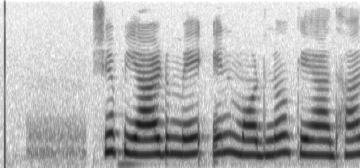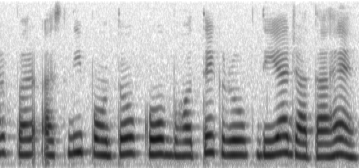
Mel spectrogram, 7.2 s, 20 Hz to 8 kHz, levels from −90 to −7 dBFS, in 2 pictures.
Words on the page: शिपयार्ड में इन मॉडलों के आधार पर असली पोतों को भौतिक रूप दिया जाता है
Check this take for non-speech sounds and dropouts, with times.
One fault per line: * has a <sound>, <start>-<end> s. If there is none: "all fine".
all fine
